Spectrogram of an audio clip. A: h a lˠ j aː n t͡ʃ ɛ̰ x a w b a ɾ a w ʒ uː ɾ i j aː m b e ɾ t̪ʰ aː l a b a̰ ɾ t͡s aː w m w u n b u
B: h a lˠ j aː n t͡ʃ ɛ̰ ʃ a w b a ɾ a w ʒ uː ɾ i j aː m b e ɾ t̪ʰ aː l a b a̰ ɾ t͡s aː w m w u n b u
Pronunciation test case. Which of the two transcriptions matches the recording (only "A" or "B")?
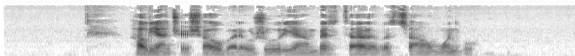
B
